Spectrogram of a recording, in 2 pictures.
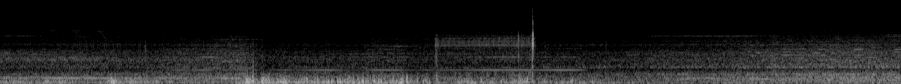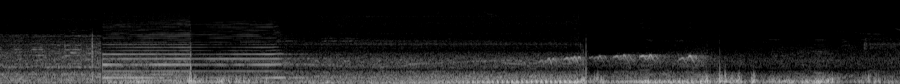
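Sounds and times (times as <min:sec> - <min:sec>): low rumble of approaching train: 0:00.0 - 0:18.0
locomotive air horn: 0:08.5 - 0:12.6.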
